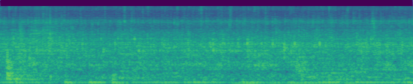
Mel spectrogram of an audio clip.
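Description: Oil sizzling steadily around paneer cubes shallow-frying in a nonstick pan, with a wooden spatula scraping the pan as pieces are lifted out.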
